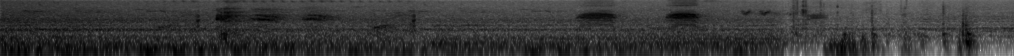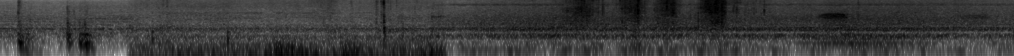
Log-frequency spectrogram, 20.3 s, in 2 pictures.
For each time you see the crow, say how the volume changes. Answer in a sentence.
The crow can be heard from 1.4 to 8.2 s, getting quieter then louder; and briefly from 18.2 to 20.2 s.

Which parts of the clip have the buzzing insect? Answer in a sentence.
The buzzing insect can be heard from 0.0 to 20.2 s.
